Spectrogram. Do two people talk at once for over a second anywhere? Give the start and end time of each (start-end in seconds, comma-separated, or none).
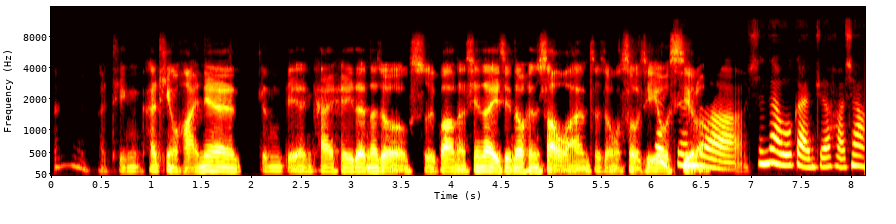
none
